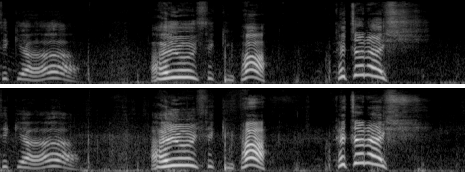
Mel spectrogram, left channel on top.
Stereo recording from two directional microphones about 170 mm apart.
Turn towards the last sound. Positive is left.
turn(degrees=10)  # may be behind; listen again after turning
